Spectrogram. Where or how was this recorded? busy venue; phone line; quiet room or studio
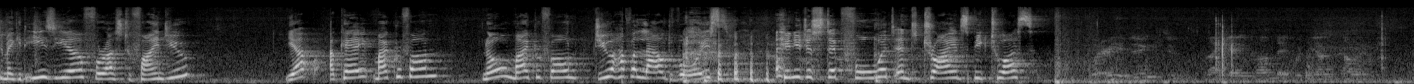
busy venue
